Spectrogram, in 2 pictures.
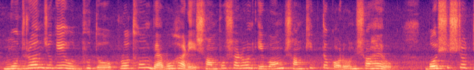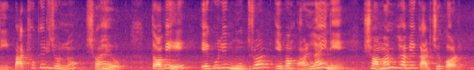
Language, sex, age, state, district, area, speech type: Bengali, female, 18-30, West Bengal, South 24 Parganas, urban, read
